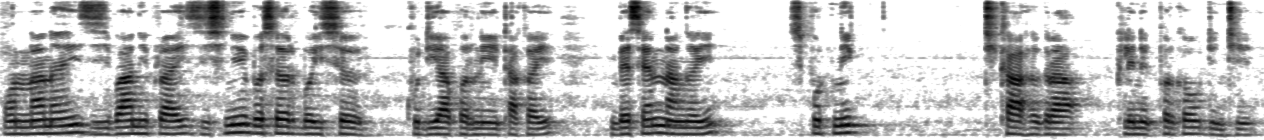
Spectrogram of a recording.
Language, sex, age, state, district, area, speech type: Bodo, male, 45-60, Assam, Kokrajhar, rural, read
